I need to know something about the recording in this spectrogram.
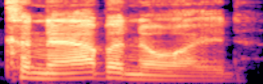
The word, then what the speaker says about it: cannabinoid: and that word is one of the hardest words to figure out which one is the correct way to say it cannabinoid can hemorrhoid um how about how about cannabinoid that's the way cannabinoid you like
